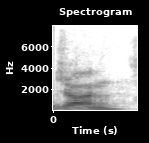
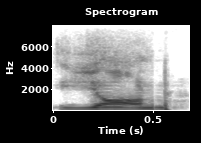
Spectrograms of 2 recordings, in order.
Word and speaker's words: Jon: jack jake john or john no it's a pronunciation john oh yeah because i saw my name yeah i spelled my name jon and people have been calling me yawn for years because i have an accent or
